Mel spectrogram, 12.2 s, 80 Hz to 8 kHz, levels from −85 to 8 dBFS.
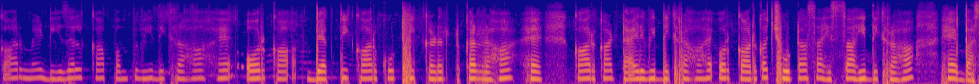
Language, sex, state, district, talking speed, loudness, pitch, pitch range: Hindi, male, Jharkhand, Jamtara, 180 wpm, -26 LUFS, 225 Hz, 215-230 Hz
